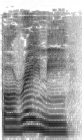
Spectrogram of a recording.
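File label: "bahraini", British English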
